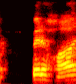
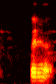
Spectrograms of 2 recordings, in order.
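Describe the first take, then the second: First: The second word ends in a long 'aa' vowel. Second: A bare short 'h' follows a brief break. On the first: The speaker calls it wrong. "फिर हा नहीं बोलना" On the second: The speaker calls it right. "फिर ह बोलना है, ठीक है, ब्रेक लगा के"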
